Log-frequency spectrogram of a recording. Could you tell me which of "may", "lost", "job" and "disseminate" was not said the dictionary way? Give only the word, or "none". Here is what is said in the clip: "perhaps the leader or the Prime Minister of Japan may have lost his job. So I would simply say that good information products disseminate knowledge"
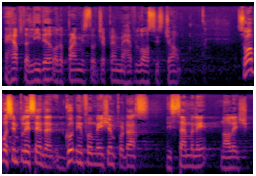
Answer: none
